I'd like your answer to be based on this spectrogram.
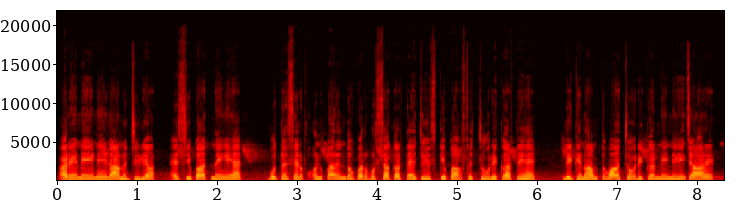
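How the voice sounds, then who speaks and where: A woman's voice: very high voice, a little fast. Kalu the crow, sly and wheedling, voiced by a woman. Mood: scheming. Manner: wheedling, pushy. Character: sly lazy male crow, lies and begs. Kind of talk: cartoon storytelling.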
